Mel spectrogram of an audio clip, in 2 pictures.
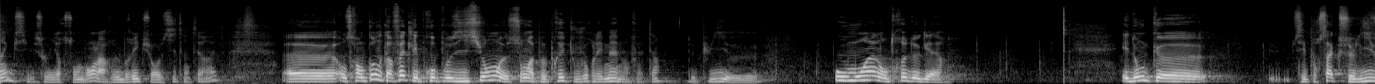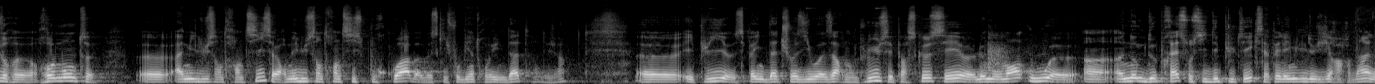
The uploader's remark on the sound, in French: Le 24 novembre 2022 à Paris, Acrimed organisait une conférence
